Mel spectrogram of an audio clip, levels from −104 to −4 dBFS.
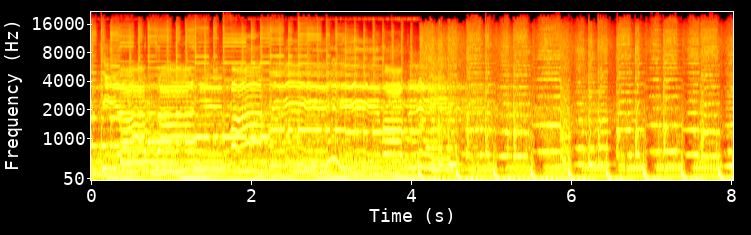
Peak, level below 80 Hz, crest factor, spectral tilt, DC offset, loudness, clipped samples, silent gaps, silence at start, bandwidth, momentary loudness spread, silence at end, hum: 0 dBFS; -22 dBFS; 12 dB; -3.5 dB/octave; under 0.1%; -13 LUFS; under 0.1%; none; 0 s; over 20 kHz; 5 LU; 0 s; none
